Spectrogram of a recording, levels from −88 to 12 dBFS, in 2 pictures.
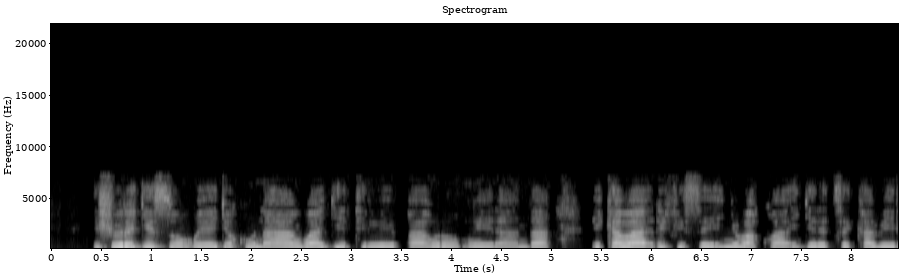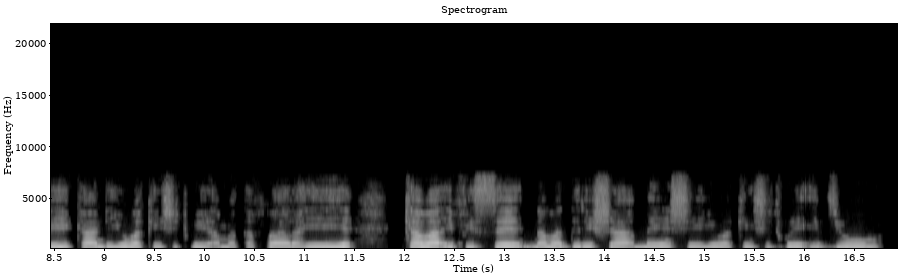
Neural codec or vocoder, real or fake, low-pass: codec, 16 kHz, 8 kbps, FunCodec, trained on Chinese and English, 25 frames a second; fake; 7.2 kHz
